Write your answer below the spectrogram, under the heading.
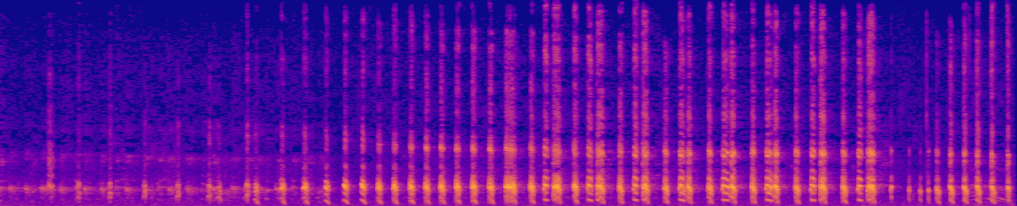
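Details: Keklik, or Chukar partridge, singing in Tajikistan: a loud, fast series of clipped chuck notes that starts soft, swells into an even rapid rhythm of about two notes per second, then breaks off near the end.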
